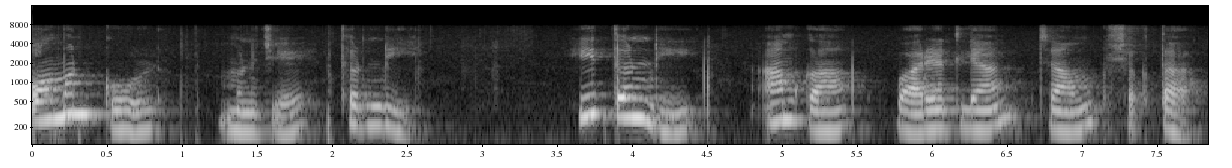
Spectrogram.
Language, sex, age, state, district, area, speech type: Goan Konkani, female, 45-60, Goa, Salcete, rural, spontaneous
